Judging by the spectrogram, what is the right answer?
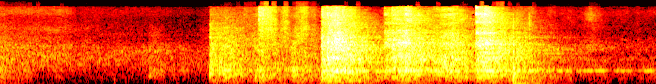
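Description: Seasoned cast iron pans pulled from a hot oven, a scrape and clatter of heavy metal against the oven rack building to a louder rough grating, close up with no talking.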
